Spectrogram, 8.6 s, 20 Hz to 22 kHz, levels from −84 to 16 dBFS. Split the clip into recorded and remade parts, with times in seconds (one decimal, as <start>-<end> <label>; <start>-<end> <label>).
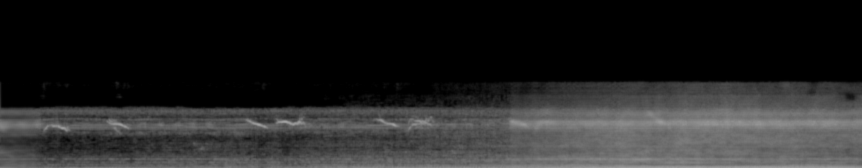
0.0-0.4 remade; 0.4-5.1 recorded; 5.1-8.6 remade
